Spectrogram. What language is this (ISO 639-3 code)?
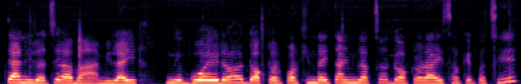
nep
